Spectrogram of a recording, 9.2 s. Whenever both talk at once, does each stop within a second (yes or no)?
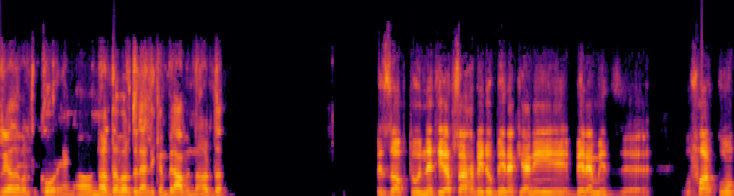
yes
